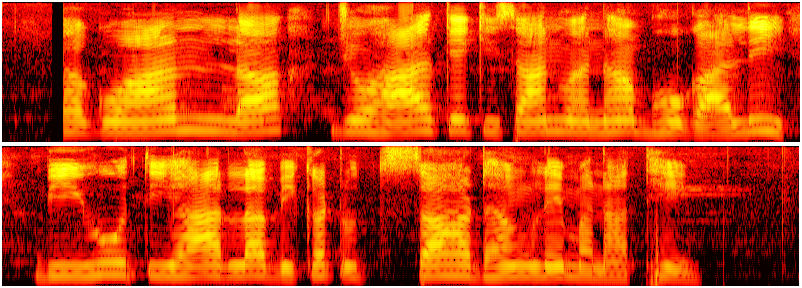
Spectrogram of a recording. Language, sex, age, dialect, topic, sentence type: Chhattisgarhi, female, 41-45, Western/Budati/Khatahi, agriculture, statement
